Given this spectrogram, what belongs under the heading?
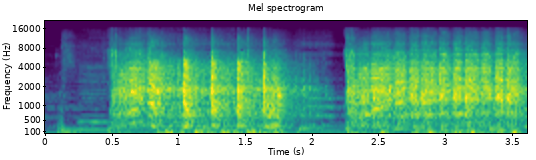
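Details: Kawasaki W175 (TR) motorcycle: starter spins the engine in quick light strokes that never catch; weak compression, decompression plate/spring stuck so the decompressor won't release, causing hard starting.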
